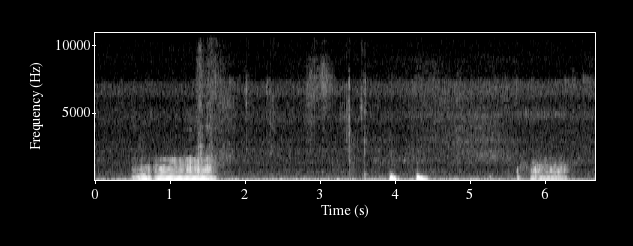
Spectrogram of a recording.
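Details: Sleeping Spitz snores indoors: a long rough low buzzing breath, two short snorts, then a shorter snore, over a steady low hum in a quiet room.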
